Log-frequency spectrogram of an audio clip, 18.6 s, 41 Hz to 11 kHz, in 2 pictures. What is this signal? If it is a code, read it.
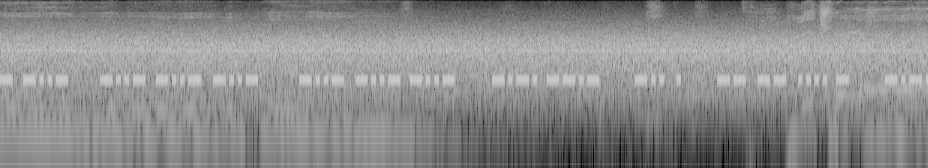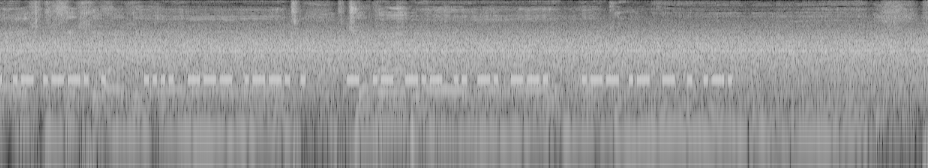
Morse code, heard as a keyed tone, hand-sent with a paddle, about 29 wpm, 780 Hz, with radio static. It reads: … XXX XXX CQ DE MMHT CAPE HOPE TAKING WATER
